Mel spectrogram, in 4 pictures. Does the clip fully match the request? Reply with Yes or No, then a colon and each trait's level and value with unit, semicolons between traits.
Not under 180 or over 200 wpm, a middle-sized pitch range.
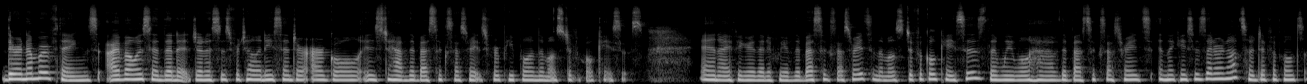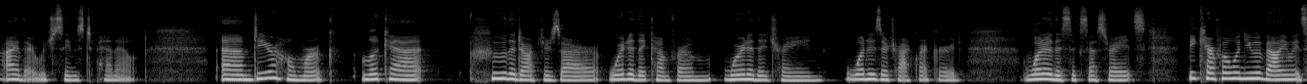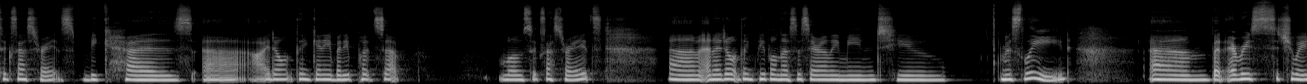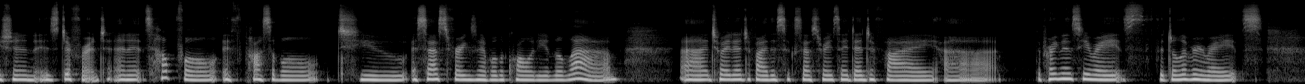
No: average, 185 wpm; narrow, 2.1 semitones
